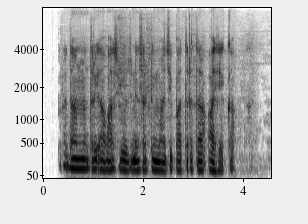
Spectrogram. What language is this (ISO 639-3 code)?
mar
